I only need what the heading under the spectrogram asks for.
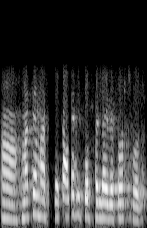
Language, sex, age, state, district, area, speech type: Kannada, female, 30-45, Karnataka, Bangalore Rural, urban, conversation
